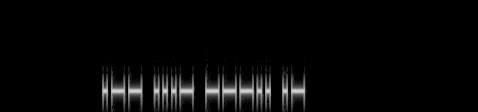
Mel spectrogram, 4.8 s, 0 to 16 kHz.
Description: Morse code, heard as a keyed tone, about 28 wpm, 700 Hz. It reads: WV8A
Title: USA Call Signs - 4 Characters - Repeated 3x - 28wpm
